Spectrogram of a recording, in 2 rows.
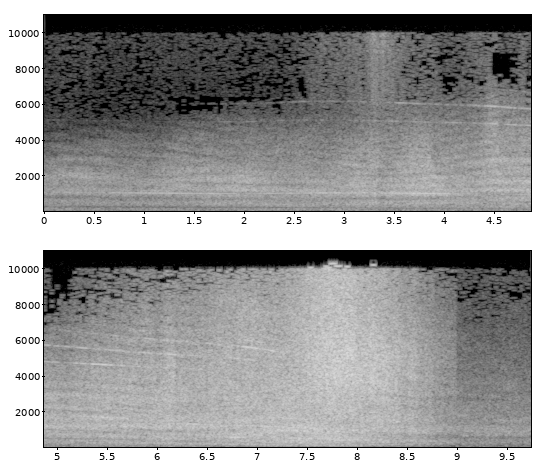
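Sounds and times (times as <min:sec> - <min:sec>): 
large cargo jet airliner landing: 0:00.0 - 0:09.7.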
